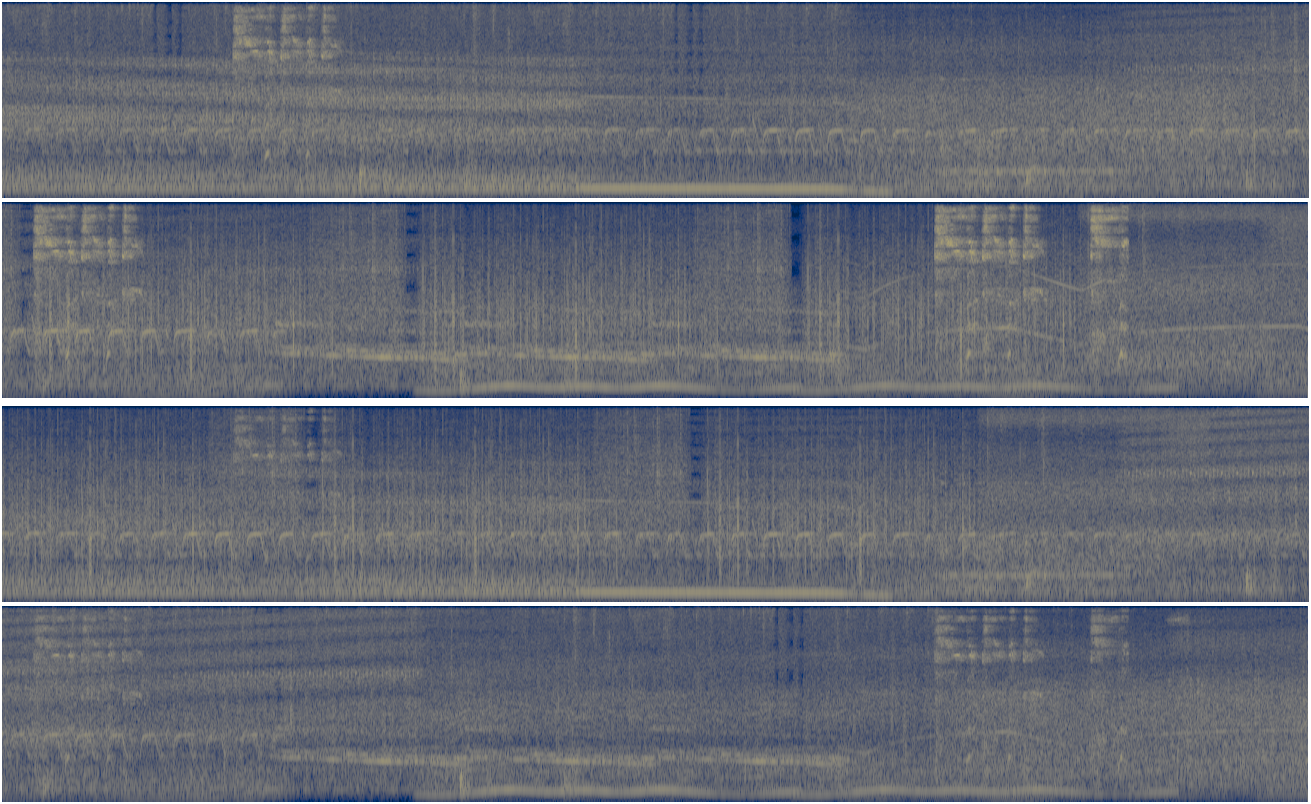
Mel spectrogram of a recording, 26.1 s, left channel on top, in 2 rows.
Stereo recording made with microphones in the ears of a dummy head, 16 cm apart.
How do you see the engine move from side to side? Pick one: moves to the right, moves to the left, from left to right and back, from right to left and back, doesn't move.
moves to the right.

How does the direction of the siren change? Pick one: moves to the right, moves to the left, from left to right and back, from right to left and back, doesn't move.
moves to the left.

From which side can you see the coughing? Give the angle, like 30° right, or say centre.
40° left.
